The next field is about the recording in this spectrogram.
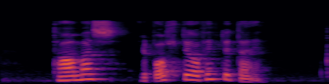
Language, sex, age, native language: Icelandic, female, 60-69, Icelandic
